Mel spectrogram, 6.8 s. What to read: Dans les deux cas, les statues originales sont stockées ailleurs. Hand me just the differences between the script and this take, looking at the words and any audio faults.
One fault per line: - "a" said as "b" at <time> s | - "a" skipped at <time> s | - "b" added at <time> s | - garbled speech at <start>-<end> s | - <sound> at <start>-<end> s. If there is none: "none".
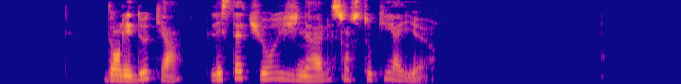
none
